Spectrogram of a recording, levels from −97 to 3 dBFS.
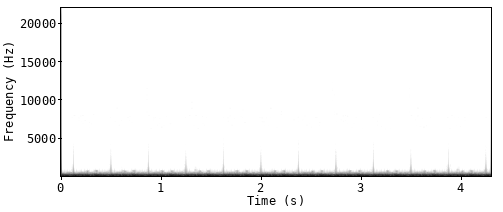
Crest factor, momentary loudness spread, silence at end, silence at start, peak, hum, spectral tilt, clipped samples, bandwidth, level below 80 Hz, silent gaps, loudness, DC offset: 10 dB; 0 LU; 0 s; 0 s; -6 dBFS; none; -17.5 dB/octave; under 0.1%; 0.5 kHz; -32 dBFS; none; -16 LUFS; under 0.1%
